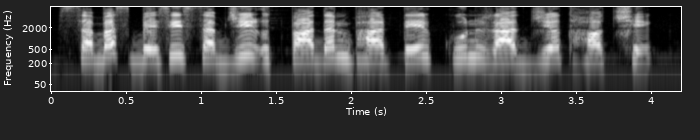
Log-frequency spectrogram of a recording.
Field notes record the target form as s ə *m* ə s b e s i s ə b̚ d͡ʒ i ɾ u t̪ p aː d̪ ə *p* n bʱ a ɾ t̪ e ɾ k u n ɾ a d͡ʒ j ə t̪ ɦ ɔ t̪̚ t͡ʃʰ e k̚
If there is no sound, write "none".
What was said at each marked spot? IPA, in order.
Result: b, none

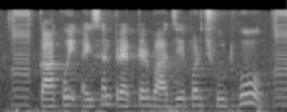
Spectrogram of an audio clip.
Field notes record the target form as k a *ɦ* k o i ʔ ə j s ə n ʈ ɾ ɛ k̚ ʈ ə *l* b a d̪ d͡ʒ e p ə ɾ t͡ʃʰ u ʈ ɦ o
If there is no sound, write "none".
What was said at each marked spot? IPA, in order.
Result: none, ɾ

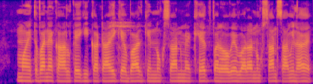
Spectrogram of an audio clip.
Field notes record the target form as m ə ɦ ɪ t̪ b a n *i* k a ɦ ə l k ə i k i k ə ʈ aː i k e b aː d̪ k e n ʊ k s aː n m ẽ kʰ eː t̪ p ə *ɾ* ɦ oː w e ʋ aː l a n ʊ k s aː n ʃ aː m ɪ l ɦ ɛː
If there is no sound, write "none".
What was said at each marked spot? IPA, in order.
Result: e, ɾ

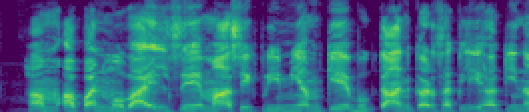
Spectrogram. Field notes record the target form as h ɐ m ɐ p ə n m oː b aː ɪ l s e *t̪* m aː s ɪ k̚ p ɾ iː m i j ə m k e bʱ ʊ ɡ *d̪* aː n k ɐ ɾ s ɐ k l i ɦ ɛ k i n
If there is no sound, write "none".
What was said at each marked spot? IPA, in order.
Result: none, t̪

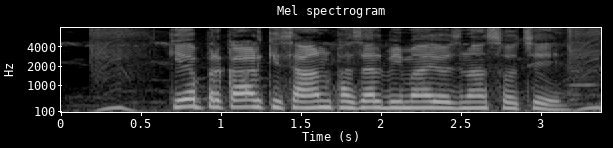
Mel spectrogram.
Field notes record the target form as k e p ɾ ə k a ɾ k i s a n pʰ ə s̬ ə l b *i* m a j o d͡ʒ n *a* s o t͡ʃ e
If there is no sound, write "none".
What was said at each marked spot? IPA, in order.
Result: i, a

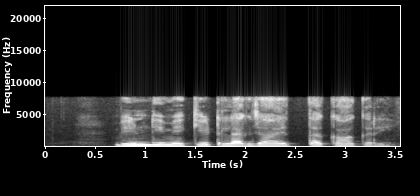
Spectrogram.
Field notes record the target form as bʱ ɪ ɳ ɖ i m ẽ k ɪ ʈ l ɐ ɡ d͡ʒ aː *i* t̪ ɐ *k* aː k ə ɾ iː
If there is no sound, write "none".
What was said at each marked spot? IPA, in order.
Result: e, k

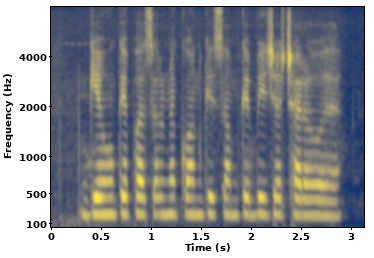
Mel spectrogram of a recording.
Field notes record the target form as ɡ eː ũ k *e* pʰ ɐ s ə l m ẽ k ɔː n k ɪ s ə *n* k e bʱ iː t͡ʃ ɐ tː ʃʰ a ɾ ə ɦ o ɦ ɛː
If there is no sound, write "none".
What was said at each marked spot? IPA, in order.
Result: e, m

